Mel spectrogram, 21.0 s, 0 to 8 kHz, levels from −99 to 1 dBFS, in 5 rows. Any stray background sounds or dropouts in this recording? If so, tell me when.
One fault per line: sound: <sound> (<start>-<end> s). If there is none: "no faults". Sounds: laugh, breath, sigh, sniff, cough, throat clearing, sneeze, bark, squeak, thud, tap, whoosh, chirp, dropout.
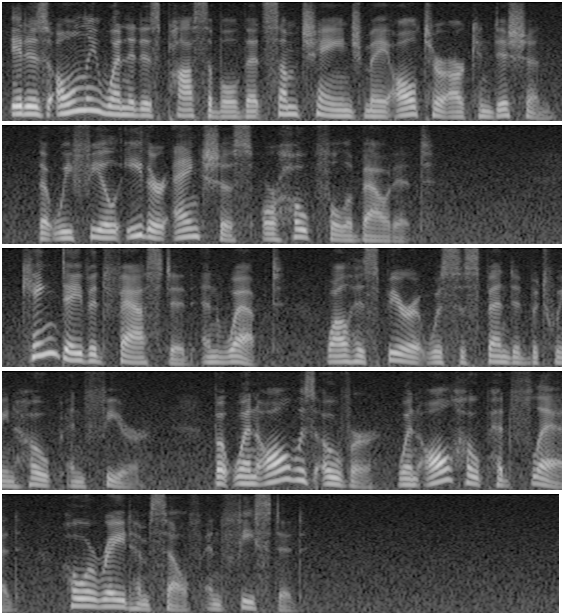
no faults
